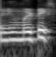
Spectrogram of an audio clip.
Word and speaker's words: pneumatics: इसको न्यूमेटिक्स नहीं पढ़ते हैं, यहाँ पे साइलेंट है, न्यूमेटिक्स पढ़ते हैं।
